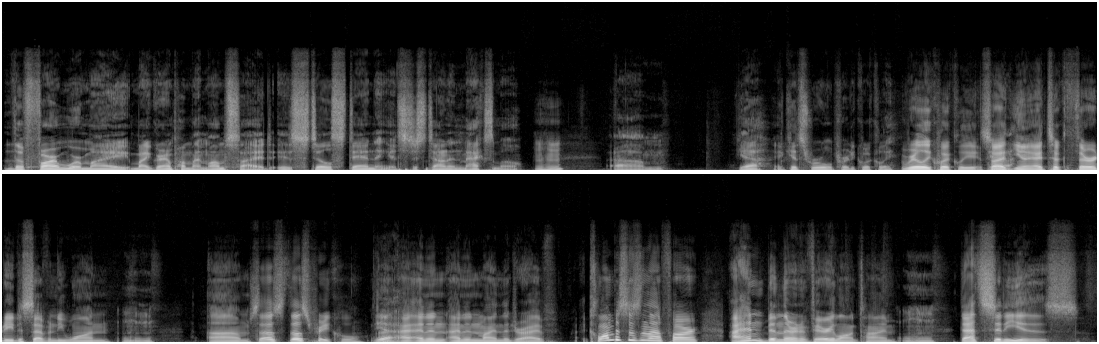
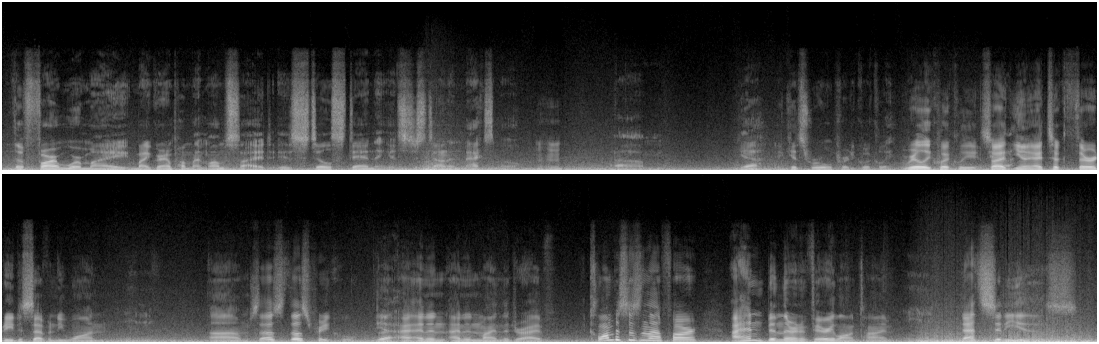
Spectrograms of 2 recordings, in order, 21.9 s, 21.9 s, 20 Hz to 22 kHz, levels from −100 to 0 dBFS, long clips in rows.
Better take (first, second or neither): first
